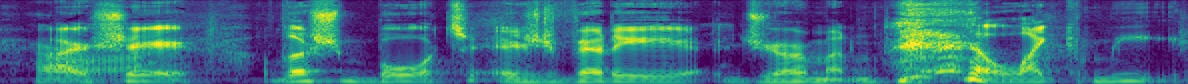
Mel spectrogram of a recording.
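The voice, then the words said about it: Imitates another person's voice. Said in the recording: “That's a great Sean Connery!”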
